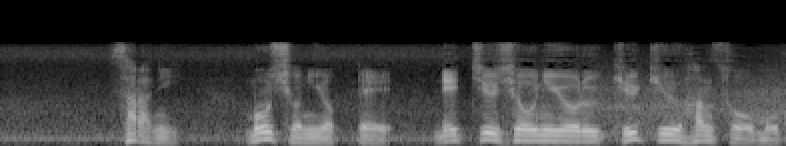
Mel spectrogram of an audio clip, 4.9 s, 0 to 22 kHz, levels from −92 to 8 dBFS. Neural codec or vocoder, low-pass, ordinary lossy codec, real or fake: none; 7.2 kHz; none; real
